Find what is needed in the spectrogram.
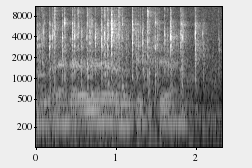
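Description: Keyboard typing: a rapid run of key clicks as a sentence is typed, stopping near the end, over a voice holding drawn-out hummed tones.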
